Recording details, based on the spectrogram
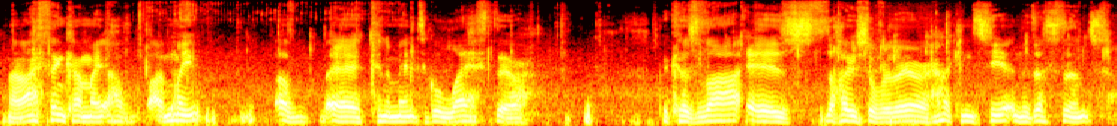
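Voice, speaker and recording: A man's voice: medium pitch, fairly even intonation, moderate pace, background noise. A man chatting casually and rambling with many fillers as he cycles along a coastal road. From Scotland. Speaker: vlogger cycling. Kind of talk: casual chat while riding. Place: outdoors on a bike by a coastal road.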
